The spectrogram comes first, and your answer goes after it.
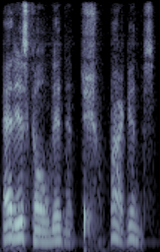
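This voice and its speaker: A man's voice: on the high side, moderate pace, fairly bright tone. An American man hosting a casual fishing podcast, chatting with guests in a friendly, chummy and appreciative way. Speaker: podcast host.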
